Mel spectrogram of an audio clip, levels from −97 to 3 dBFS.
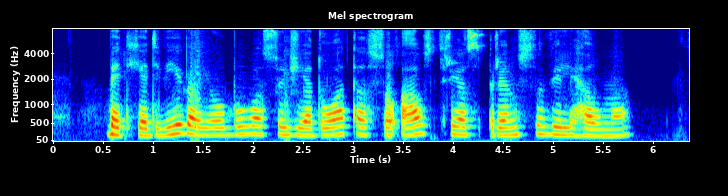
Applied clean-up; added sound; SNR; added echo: neural separator model SepFormer DNS4.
